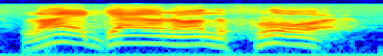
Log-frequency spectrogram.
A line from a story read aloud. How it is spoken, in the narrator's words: the black man said sternly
